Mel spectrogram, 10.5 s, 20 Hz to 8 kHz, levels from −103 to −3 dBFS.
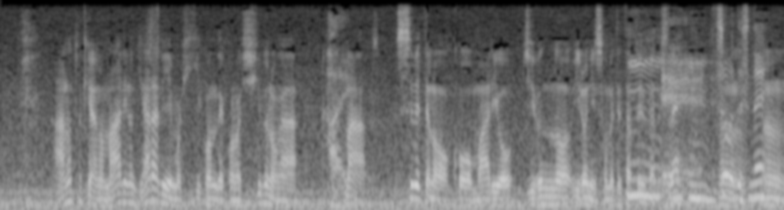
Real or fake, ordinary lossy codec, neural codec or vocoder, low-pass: real; none; none; 7.2 kHz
